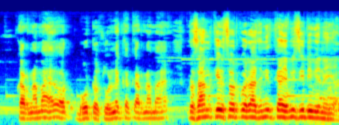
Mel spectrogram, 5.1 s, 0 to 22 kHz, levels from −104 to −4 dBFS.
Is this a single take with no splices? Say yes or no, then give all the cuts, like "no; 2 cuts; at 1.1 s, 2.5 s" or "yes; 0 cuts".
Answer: no; 1 cut; at 2.7 s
